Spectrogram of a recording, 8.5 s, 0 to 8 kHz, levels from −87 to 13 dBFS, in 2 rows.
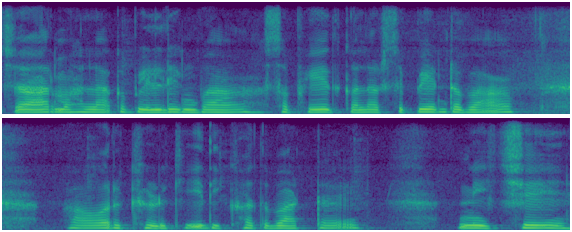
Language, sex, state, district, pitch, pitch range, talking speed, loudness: Bhojpuri, female, Uttar Pradesh, Deoria, 175 Hz, 170-185 Hz, 115 wpm, -18 LUFS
